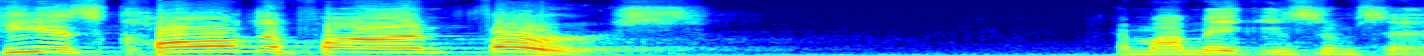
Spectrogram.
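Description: At a moderate pace, a man talks with an American accent against a quiet background. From Bay Area, California; California. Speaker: pastor. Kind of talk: lecture. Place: church.

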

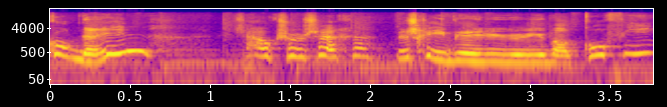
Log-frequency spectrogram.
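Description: A woman's high-pitched voice with very wide pitch swings, faint music in the background. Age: 80s+. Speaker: voter. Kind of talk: interview answer. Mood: warm, hospitable, opinionated.

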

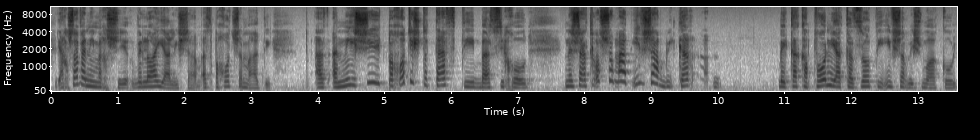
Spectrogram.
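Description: With very wide pitch swings around a medium pitch, a woman speaks at a fairly slow pace. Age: 80s+. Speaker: former hostage. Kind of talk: interview testimony. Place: hall.

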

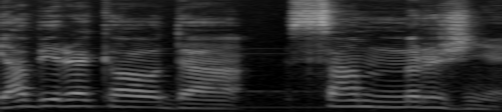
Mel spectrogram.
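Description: A man speaks with an English accent. His pace is very slow, and his pitch varies in an ordinary way. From Canada, New Brunswick. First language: English (speaking Croatian). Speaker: journalist and political activist; journalist. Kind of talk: TV interview. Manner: halting. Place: studio. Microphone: lapel.

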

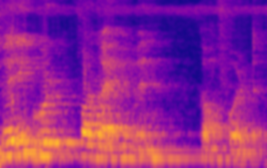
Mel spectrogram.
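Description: Strong room echo surrounds a man speaking at a high pitch.

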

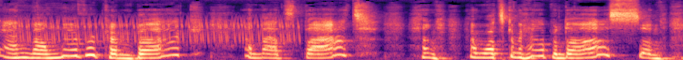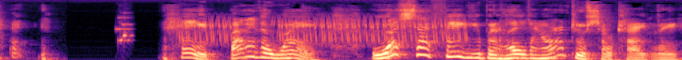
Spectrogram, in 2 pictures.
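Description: The voice is fairly high in pitch and moves at a moderate pace, broken by long, frequent pauses. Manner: rambling, anxious, blunt.

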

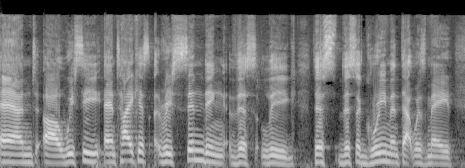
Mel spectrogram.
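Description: This man speaks at a fairly slow pace in a dark, mellow tone. His intonation stays fairly even. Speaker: pastor teaching a class. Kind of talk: lecture. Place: church. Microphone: lapel.

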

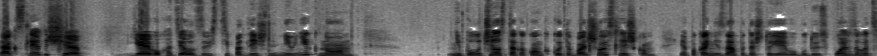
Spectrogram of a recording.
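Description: Her pitch is high, and this woman speaks with ordinary pitch variation. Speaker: student video blogger. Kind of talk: casual show-and-tell vlog. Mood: enthusiastic, cheerful. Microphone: phone near.

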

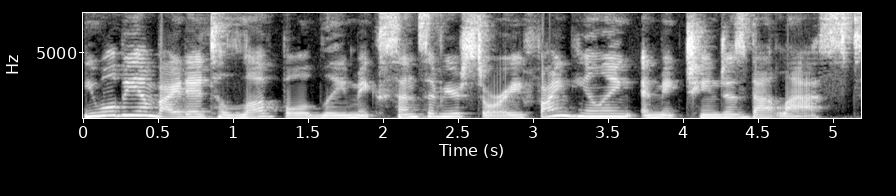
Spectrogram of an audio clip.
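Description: A woman talks in an ordinary speaking voice at medium pitch and a moderate pace. Her intonation is lively. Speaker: podcast co-host. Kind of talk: casual chat.

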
